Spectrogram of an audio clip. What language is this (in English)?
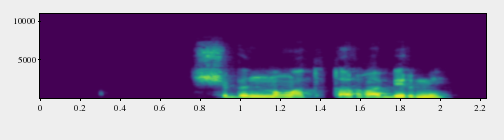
Tatar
